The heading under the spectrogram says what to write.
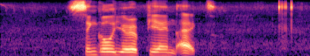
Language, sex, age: English, male, 24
